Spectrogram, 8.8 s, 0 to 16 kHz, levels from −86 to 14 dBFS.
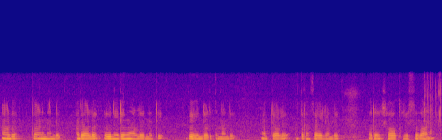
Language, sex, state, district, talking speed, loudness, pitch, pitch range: Malayalam, female, Kerala, Kasaragod, 110 wpm, -17 LUFS, 205 Hz, 195-215 Hz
